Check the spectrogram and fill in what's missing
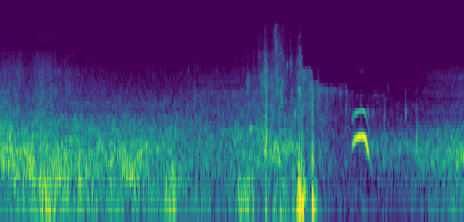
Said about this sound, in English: That was full frontal wave right there.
